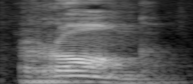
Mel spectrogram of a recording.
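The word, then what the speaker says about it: wrong: Number next word is रॉन्ग. रॉन्ग में हमारे पास silent word क्या है? डब्ल्यू.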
